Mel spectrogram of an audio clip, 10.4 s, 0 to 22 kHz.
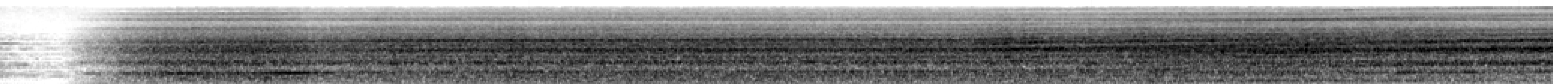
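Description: A BMW X5 3.0d's straight-six turbodiesel running hard on a rolling-road dyno, with the spinning tyres and rollers adding their noise. It comes in within the first second and holds loud and steady, its pitch climbing slowly through the run.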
